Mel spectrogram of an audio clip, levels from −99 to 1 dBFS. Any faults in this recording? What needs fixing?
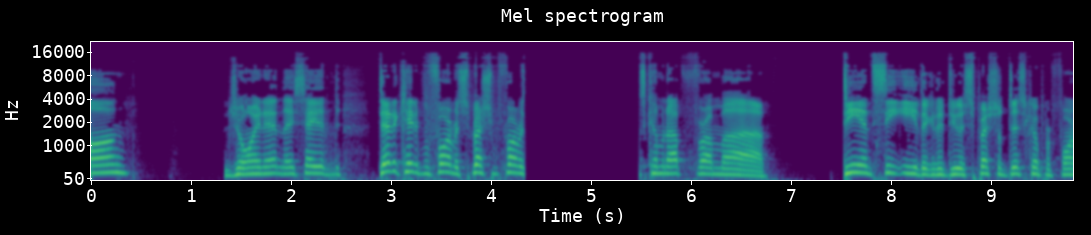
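A rebuffering stall occurs from 4.33 to 5.48 s: the player exhausted its downloaded audio and paused until more data arrived. The speech drops to silence for about 1.15 s, then resumes exactly where it stopped, losing nothing but adding that time. A larger playback buffer or adaptive bitrate switching would prevent it.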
